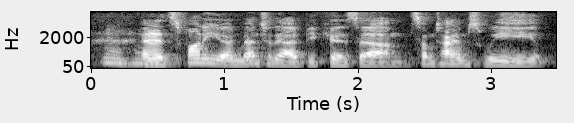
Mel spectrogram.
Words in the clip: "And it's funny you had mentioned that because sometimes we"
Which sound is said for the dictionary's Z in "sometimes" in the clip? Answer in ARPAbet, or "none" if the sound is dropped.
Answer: Z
